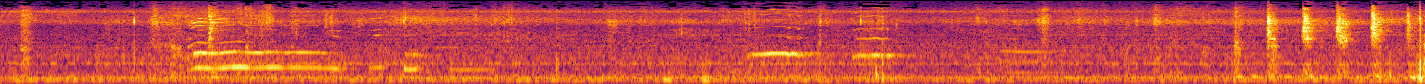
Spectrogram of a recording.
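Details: Baby monkey named Leo crying and begging its mother for milk after she rejects him; short, clear whistled cries sliding slightly, a few spaced across several seconds, with sharp clicking and rustling near the end.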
